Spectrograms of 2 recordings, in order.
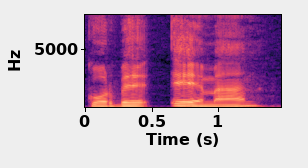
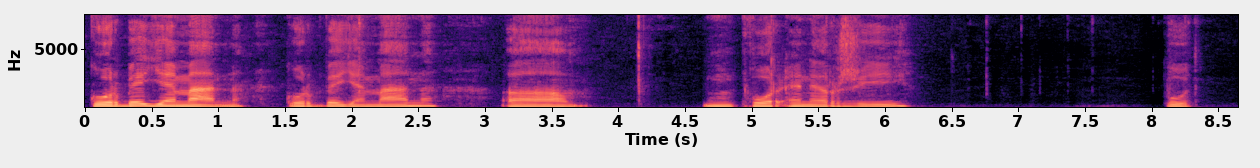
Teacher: This second a, this is a second vowel. Two vowels just after each other successively is a little difficult to be pronounced. Therefore, you add a mediator here, which is ye.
